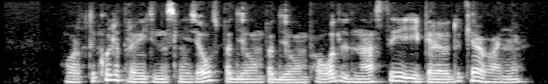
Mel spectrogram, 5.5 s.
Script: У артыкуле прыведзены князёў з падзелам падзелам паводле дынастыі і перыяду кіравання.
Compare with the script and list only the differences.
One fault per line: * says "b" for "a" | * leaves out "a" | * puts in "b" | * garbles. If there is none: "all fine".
all fine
